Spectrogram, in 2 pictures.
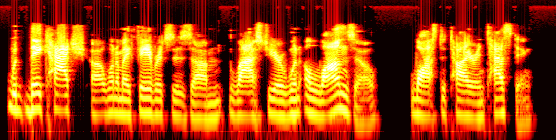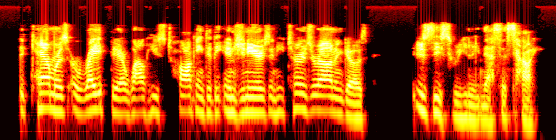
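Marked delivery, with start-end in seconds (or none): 12.1-13.6 put-on dropping low into a French accent. Retelling how a driver who lost a tire turned to the cameras, an Alonso impression in a French accent. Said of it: "a good French accent".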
